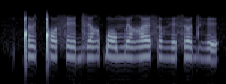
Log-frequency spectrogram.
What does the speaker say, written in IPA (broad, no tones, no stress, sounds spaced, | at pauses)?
ǃ ɘ ǃ ɔ s e d͡z e ʁ ɓ ɔ m e ʁ ɛ s ə ɦ e s œ dʱ e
